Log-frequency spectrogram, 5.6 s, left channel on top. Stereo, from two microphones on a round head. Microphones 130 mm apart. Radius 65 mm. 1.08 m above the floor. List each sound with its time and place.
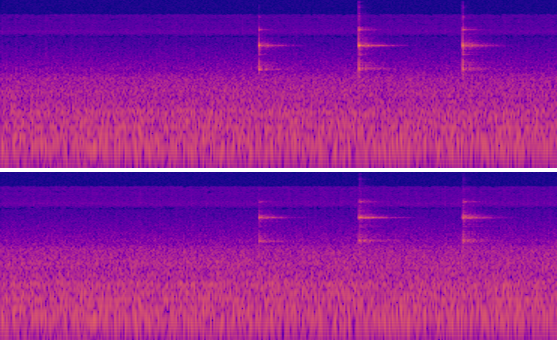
2.6 s a clink: 65° left (ahead or behind), 0.7 m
